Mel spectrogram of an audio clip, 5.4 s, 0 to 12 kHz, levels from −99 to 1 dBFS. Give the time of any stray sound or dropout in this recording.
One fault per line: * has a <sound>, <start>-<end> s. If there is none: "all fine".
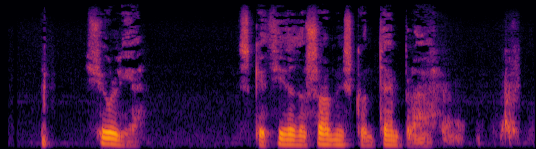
all fine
